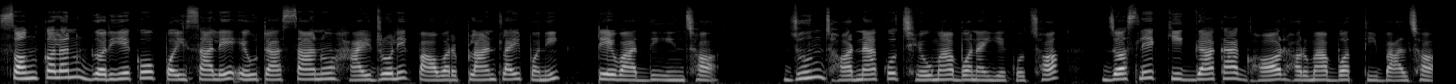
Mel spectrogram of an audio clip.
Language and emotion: Nepali, neutral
